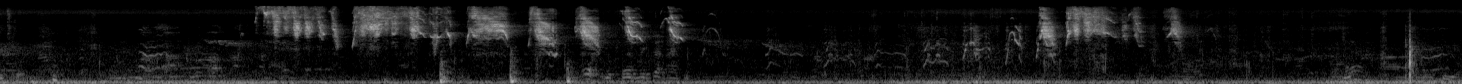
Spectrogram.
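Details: Baby monkey crying for its mother's attention around breastfeeding: shrill, high-pitched bursts in a rapid string for about four seconds, then a second shorter bout after a pause, over a low steady background rumble.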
